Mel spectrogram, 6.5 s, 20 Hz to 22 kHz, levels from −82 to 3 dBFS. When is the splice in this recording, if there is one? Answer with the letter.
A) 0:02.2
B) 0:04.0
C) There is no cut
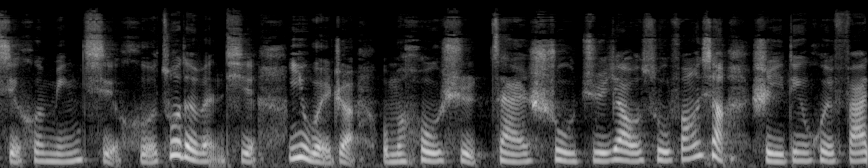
A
